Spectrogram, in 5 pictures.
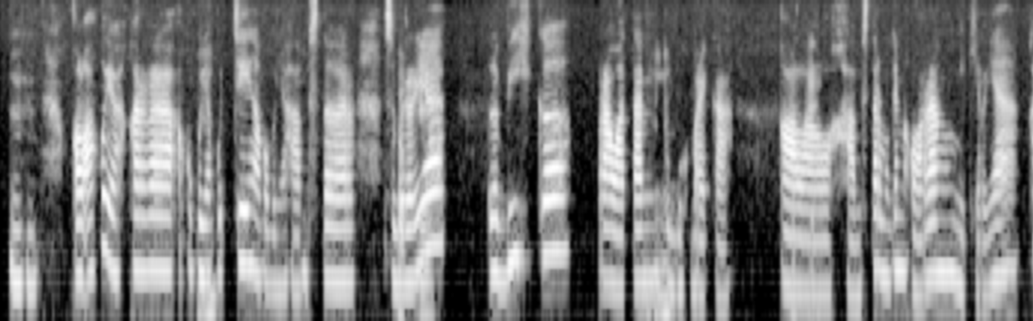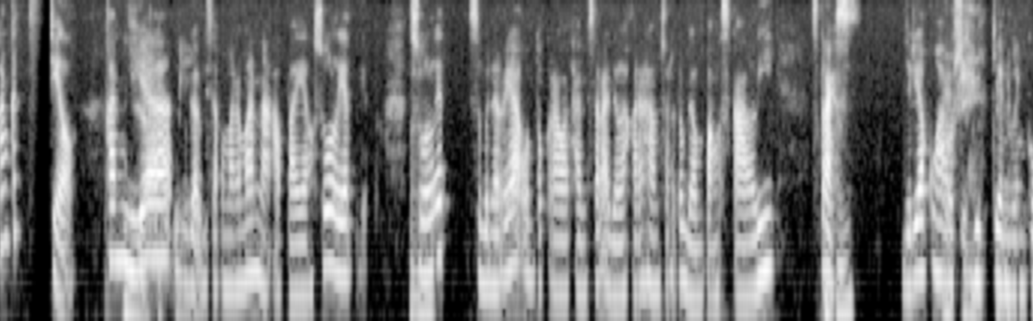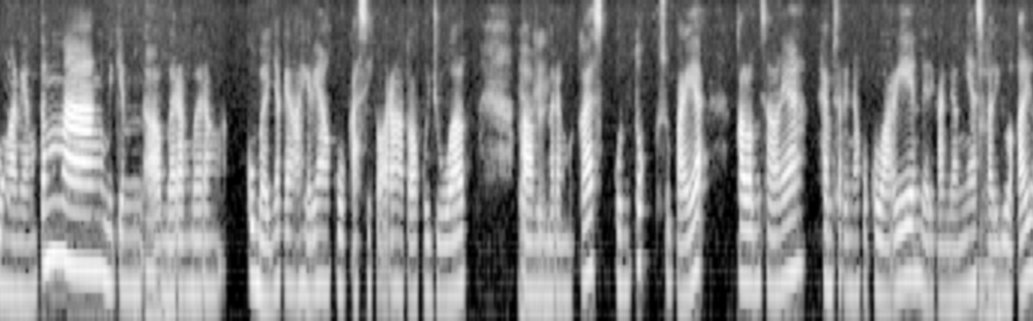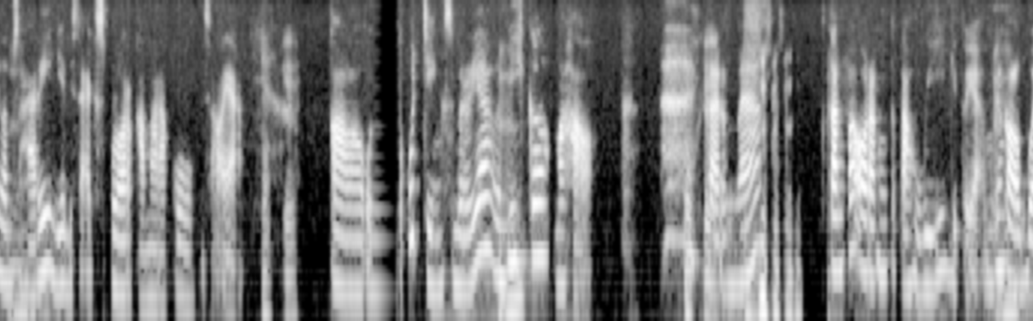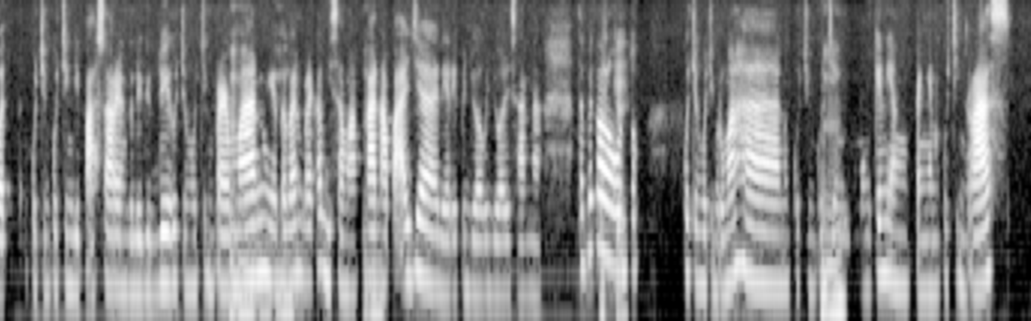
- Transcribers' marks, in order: mechanical hum; "merawat" said as "kerawat"; chuckle; in English: "explore"; chuckle; chuckle
- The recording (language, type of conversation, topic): Indonesian, unstructured, Menurut kamu, apa alasan orang membuang hewan peliharaan mereka?
- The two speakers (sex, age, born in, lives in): female, 25-29, Indonesia, Indonesia; male, 30-34, Indonesia, Indonesia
